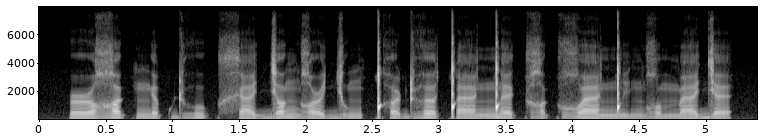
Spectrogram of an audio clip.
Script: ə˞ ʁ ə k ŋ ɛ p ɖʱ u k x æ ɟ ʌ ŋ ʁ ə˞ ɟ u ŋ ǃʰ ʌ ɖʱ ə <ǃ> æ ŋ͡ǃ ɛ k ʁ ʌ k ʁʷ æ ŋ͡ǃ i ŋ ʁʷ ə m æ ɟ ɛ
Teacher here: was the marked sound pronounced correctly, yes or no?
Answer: yes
